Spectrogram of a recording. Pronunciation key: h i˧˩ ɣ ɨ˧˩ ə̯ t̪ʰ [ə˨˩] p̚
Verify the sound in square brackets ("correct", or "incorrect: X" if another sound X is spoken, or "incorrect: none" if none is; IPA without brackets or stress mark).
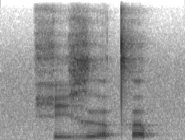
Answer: correct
